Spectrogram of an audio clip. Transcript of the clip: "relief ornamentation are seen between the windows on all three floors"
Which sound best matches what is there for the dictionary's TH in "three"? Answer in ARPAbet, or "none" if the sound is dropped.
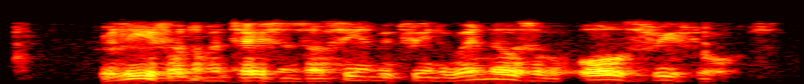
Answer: TH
